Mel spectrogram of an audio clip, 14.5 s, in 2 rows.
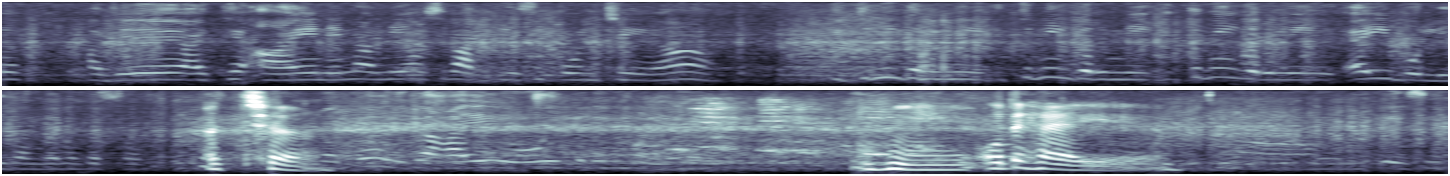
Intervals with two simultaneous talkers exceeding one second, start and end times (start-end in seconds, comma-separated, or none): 11.5-12.9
